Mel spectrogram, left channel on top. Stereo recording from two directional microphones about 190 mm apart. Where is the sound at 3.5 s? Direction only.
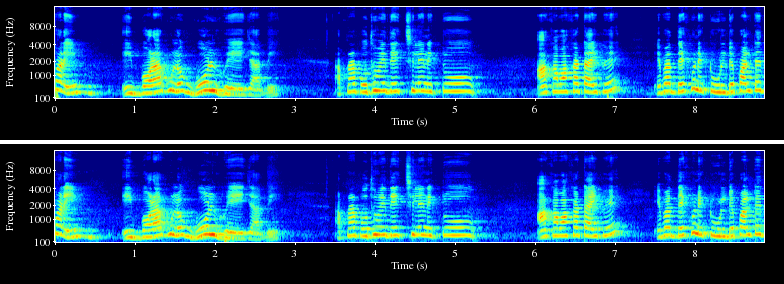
15° left (ahead or behind).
